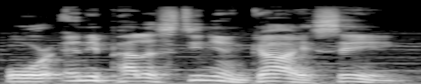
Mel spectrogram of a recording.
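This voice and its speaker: A man's voice: fairly high pitch, sing-song, moderate pace, soft background music. A man hosting an opinion video as a voice-over, earnest and persuasive, speaking straight to his viewers. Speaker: channel host.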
